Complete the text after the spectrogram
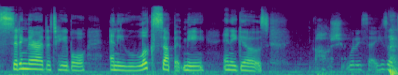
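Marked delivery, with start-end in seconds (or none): none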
